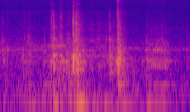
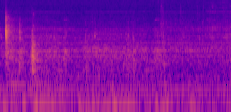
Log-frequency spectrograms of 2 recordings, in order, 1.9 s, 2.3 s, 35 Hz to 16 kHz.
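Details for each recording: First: Sony SLV-N700 VHS VCR: on eject it takes the tape back with soft gear whirs and two clean clicks, no grinding or skipping; normal eject. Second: Sony SLV-N700 VHS VCR with cracked mechanism gears, tape loaded after a first check: light whirring and clicking from the transport with rising motor whine as tape pays out; tape spill from a broken mechanism gear.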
